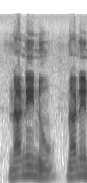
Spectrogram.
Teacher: জিব্বার আগা উপরে তালুতে লাগবে।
